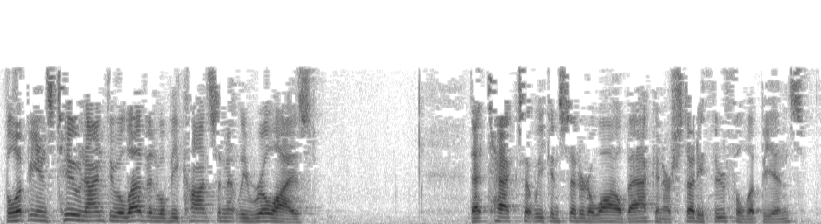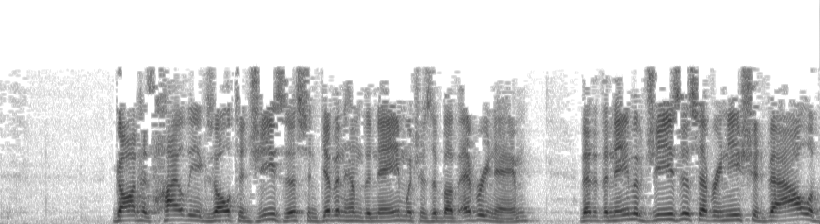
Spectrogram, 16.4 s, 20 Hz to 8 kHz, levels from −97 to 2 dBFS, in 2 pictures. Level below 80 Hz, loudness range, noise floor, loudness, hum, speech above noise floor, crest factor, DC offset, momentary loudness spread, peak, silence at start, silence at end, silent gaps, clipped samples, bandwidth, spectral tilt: -68 dBFS; 5 LU; -66 dBFS; -25 LUFS; none; 41 dB; 22 dB; under 0.1%; 10 LU; -4 dBFS; 0.05 s; 0 s; none; under 0.1%; 5.8 kHz; -8.5 dB/octave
